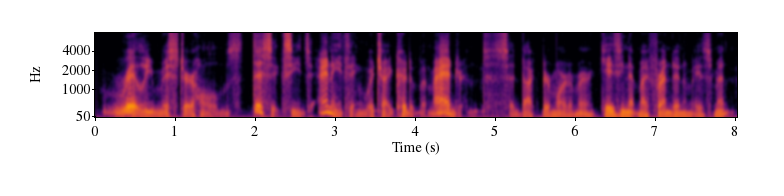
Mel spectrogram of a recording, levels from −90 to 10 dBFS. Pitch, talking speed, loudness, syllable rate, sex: 120 Hz, 150 wpm, -24 LUFS, 4.6 syllables/s, male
